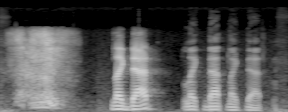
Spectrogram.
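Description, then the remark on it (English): A single sharp, hissing nasal sniffle, quick, followed by someone talking in short bursts. “It was so funny because every time you would sniffle, it almost sounds like you're doing a line of coke.”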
